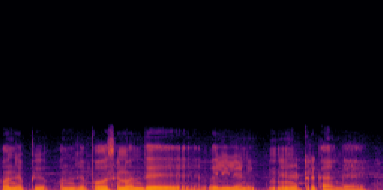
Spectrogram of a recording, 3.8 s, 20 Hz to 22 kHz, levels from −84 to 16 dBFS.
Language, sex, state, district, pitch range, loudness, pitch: Tamil, male, Tamil Nadu, Namakkal, 80-90 Hz, -17 LUFS, 85 Hz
